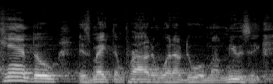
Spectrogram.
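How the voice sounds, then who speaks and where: Over noticeable background noise, a man with an American accent speaks at a moderate pace, his medium pitch showing ordinary variation. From Texas. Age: 20s. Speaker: rapper. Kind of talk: live podcast interview. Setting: stage with audience.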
